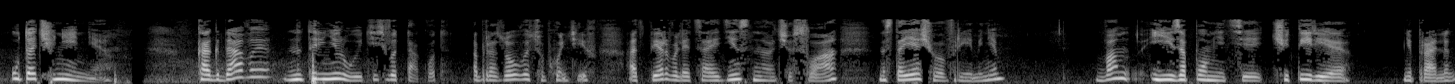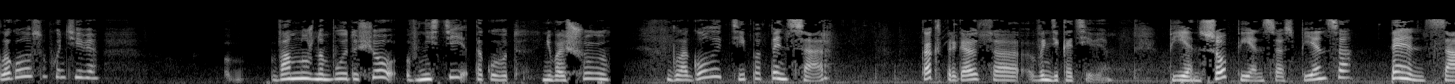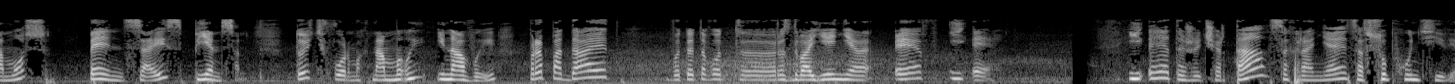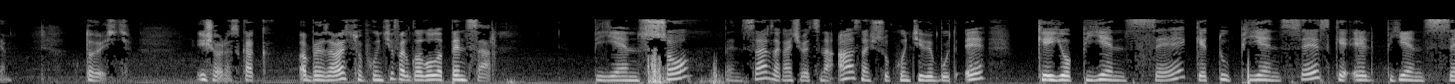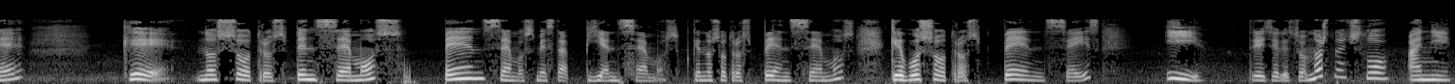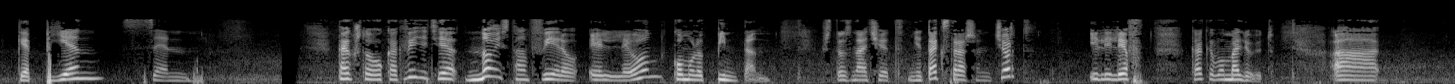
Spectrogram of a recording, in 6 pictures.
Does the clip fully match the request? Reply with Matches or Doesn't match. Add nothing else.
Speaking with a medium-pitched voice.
Doesn't match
